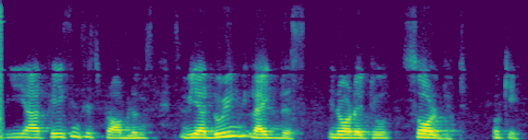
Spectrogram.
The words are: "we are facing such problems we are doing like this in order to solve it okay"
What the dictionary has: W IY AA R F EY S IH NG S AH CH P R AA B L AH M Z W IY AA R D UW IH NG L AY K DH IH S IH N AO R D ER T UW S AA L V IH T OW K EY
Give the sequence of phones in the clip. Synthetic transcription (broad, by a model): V IY AA R F EY S IH NG S AH CH P R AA B L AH M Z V IY AA R D UW IH NG L AY K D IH S IH N AO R D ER T UW S AA L V IH T OW K EY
